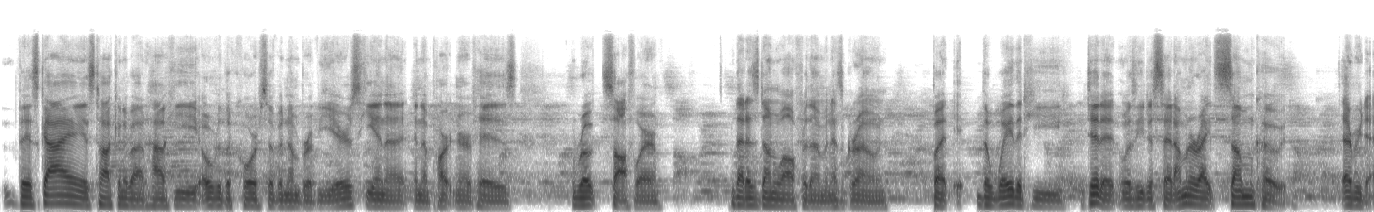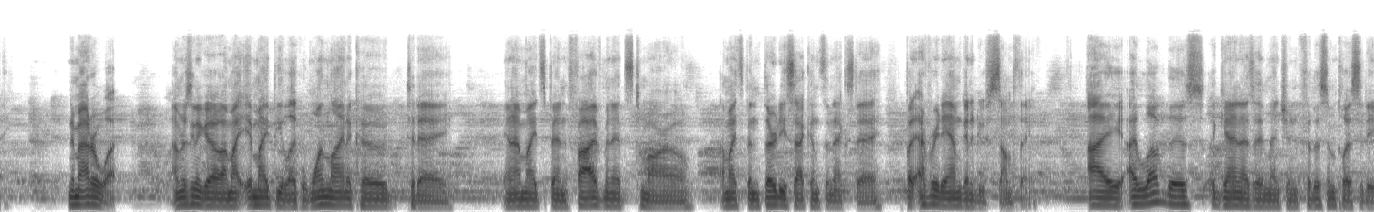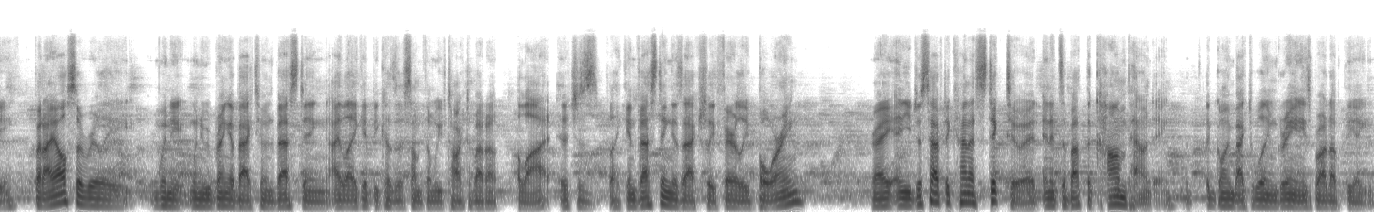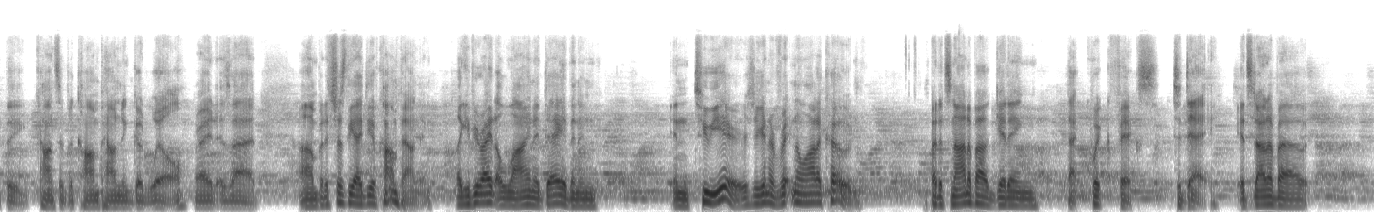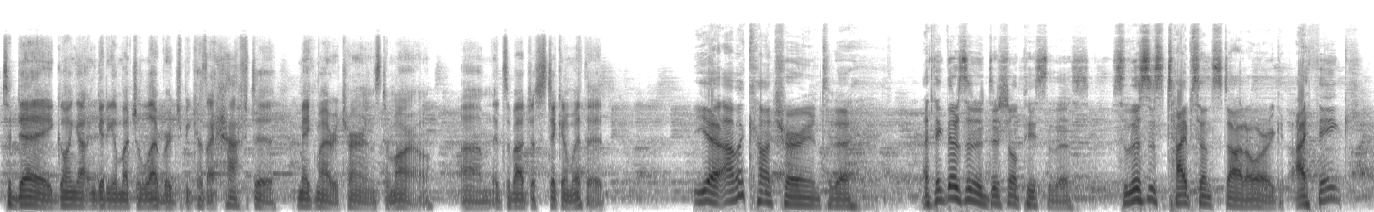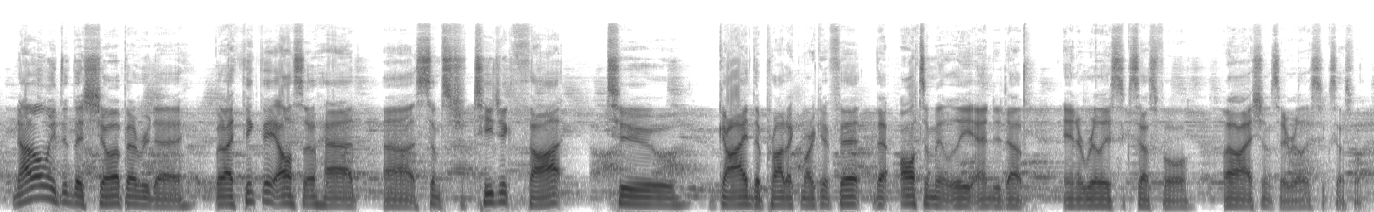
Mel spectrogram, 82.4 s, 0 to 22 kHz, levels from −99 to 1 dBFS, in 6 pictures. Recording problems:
echo of what is said; noticeable; throughout; 590 ms later, 15 dB below the speech

